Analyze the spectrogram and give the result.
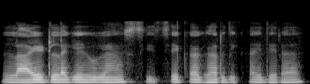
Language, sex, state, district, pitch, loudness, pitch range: Hindi, male, Jharkhand, Deoghar, 110 Hz, -19 LUFS, 110-115 Hz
